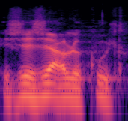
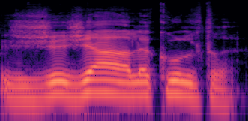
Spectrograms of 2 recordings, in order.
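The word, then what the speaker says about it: Jaeger-LeCoultre: is you say it and I say my pronunciation. You were very close. I would say Jaeger Le Coultre. Jaeger Le Coultre.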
